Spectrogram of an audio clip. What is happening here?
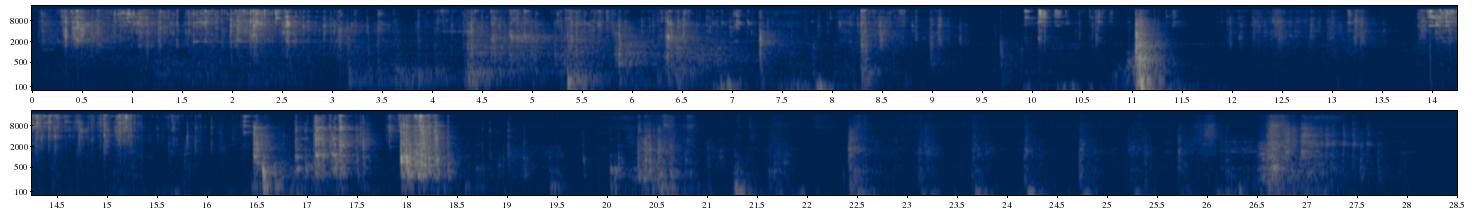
I picked up my keys, opened and closed the door, and walked into the kitchen. I walked to a drawer, opened it, placed the keys inside, and closed the drawer. Then I walked to a swivel chair and sat down.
